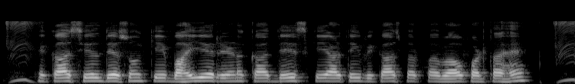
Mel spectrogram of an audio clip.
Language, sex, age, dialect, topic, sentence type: Hindi, male, 36-40, Garhwali, banking, statement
